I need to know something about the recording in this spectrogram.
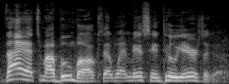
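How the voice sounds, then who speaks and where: A man's voice: on the high side, brisk, fairly bright tone, slight background noise, close to an everyday voice. A man playing an indignant, worried backwoods client with a Southern US accent, plaintive and skeptical, in a comedy horror audio drama.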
